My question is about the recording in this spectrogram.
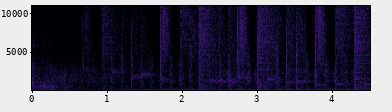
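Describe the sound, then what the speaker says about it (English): Explosions in a video game, a dense run of deep booms and sharp bursts rolling one after another over several seconds, faint and distant within the mix, with no talk. "I think I heard an explosion somewhere."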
